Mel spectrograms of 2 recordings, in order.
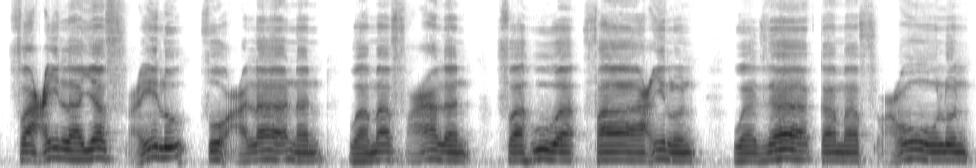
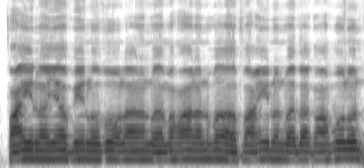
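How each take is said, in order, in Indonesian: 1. Dibaca dengan lambat, setiap suku kata terdengar jelas. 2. Dibaca dengan cepat, suku katanya saling menyambung. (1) "Makanya kita perlu pelan-pelan" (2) "kalau kita sekedar membaca ... nah itu nanti kita menyeret"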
